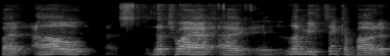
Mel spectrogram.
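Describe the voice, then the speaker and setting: Speaking very slowly with an American accent, a man lets his pitch vary in an ordinary way. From Massachusetts, Lexington area; Massachusetts. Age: 70s. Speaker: gardening expert, former greenhouse grower; interviewee. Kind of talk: casual Q&A conversation. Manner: halting, repeats words. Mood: thoughtful, recalling. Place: home room. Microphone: webcam.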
